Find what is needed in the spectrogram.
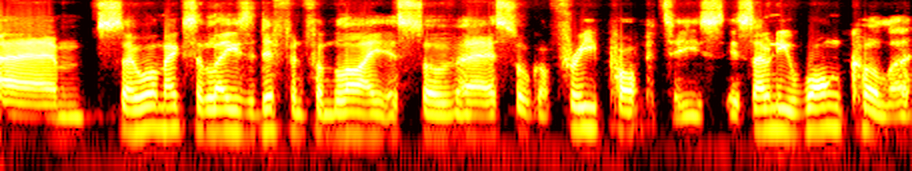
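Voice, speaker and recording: In a dry, close recording with no echo, a man with a Yorkshire accent talks at a fairly quick pace, with hardly any pauses and fairly even intonation. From Sheffield, northern England. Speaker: laser factory worker. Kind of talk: casual interview. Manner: halting.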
